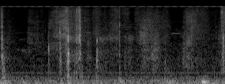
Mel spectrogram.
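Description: Sheets of paper being handled and shuffled near a desk microphone: a few soft, scattered rustles and small clicks over quiet room tone.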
